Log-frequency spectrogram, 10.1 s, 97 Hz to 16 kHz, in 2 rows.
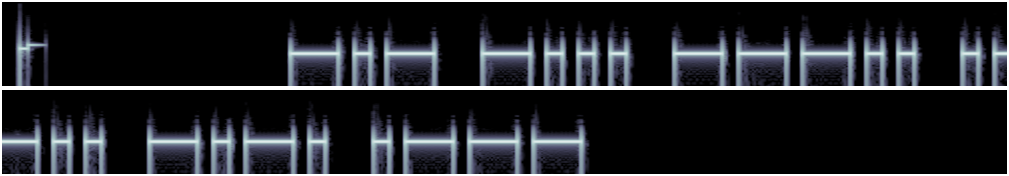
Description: Morse code, heard as a keyed tone, about 15 wpm, 700 Hz. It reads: KB8LCJ
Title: USA Call Signs 15wpm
